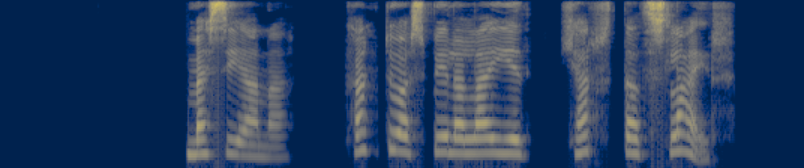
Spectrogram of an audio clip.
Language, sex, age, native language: Icelandic, female, 40-49, Icelandic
